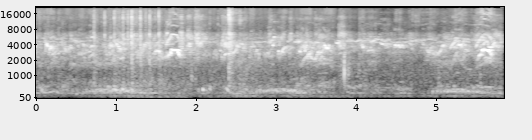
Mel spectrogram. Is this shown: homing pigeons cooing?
yes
